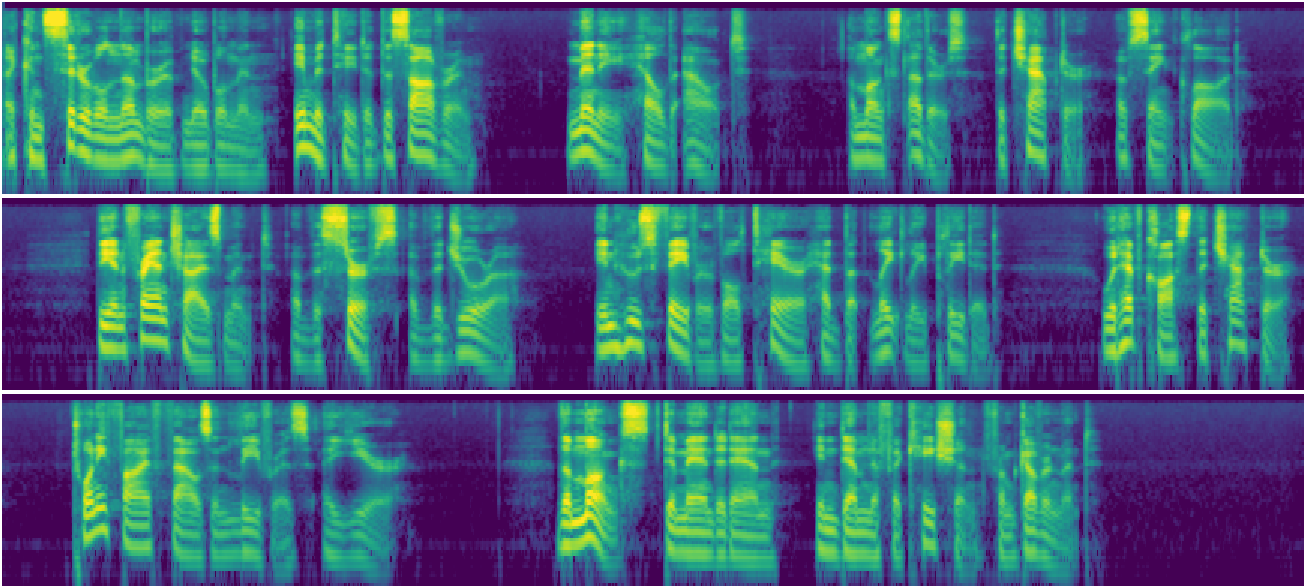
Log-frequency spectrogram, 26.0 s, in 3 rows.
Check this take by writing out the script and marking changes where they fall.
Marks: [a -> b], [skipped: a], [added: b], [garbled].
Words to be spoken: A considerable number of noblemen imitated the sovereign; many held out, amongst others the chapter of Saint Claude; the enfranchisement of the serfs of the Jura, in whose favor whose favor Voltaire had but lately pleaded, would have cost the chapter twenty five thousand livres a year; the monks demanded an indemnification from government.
A considerable number of noblemen imitated the sovereign; many held out, amongst others the chapter of Saint Claude; the enfranchisement of the serfs of the Jura, in whose favor [skipped: whose favor] Voltaire had but lately pleaded, would have cost the chapter twenty five thousand livres a year; the monks demanded an indemnification from government.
